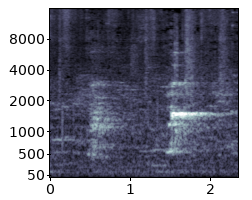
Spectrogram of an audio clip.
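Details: Siberian Husky in a pet store, eager to greet another husky; a brief high whine rising into a short yip, with a person talking nearby.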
